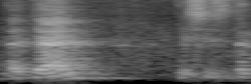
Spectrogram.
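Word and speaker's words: Adhan: the call to the prayer it's called the Adan a d h a n Adan this is the call to the prayer that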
